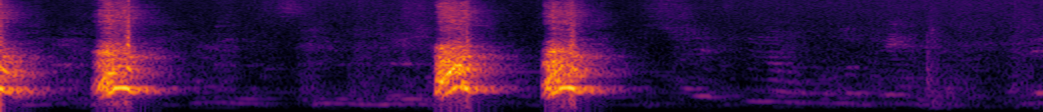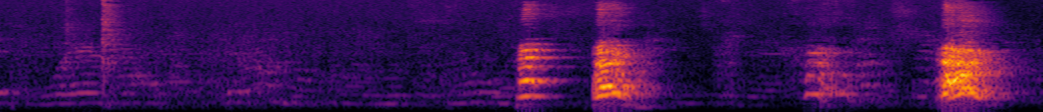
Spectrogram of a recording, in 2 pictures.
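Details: Kerry Blue Terrier barking while a squirrel torments it: loud, sharp barks that come singly or in quick pairs, separated by quiet stretches of low murmured human speech.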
